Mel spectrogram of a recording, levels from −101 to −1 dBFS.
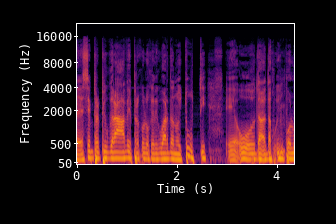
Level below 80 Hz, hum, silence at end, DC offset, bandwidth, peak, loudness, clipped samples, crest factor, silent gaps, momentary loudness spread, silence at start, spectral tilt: -44 dBFS; none; 0 s; under 0.1%; 14.5 kHz; -16 dBFS; -28 LUFS; under 0.1%; 12 dB; none; 7 LU; 0 s; -7 dB/octave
